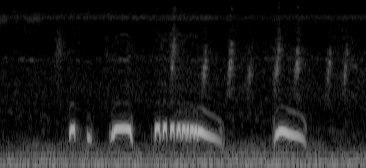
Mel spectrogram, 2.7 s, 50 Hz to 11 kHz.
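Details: Spotted dove breeding male, recorded 2023, singing โยนคูอ่าง: two quick notes, a rounded coo, a long falling coo and a closing arched coo, with faint high chirps of other birds above a low background rumble.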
